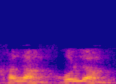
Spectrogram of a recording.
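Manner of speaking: slow, « chalam » with a, then « cholam » with o; contrast chalam and cholam. Shown as a demonstration. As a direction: set the two vowels apart slowly. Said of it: "je vous parle ici de cholam". (lentement, opposez le a de « chalam » et le o de « cholam »)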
